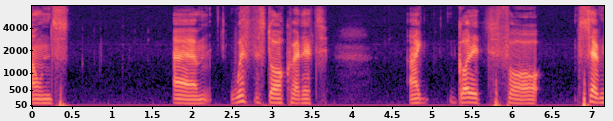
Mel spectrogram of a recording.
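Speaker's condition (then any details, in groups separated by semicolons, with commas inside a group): Cerebral palsy; tight muscles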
